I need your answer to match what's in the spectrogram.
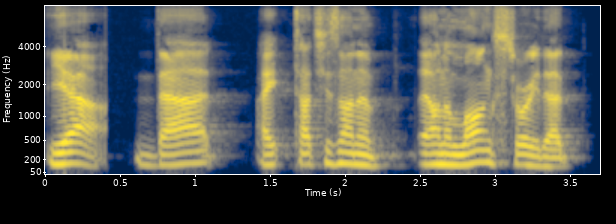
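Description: A man's voice: medium pitch, steady tone, a little slow, bright, forceful tone, smooth. A man in his twenties from India, a podcast guest talking modestly and reflectively in a casual interview. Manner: modest, reflective, with fillers and restarts. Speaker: podcast guest, PhD student.

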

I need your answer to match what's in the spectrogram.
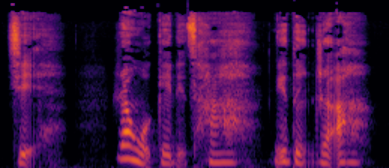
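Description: A woman voicing a young man who is a teasing, devoted lover, speaking in a sly, soft, intimate way. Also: fairly high pitch, normal speed, breathy edge, no room sound, clean studio sound. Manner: playful, sly, softly intimate.

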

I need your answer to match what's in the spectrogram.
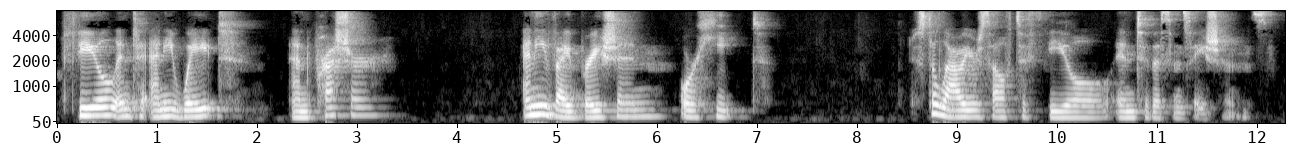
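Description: A woman guides a body-scan meditation in a gentle, soothing voice. Her voice sits a little low, and she speaks very slowly, leaving long pauses between phrases. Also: steady tone. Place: a room with the listeners present.

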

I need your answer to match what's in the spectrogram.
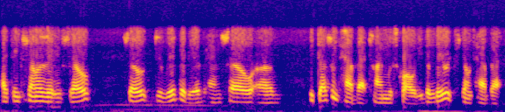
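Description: A very low-voiced older man from Wisconsin chats as a radio guest, thoughtful and meandering, often restarting his sentences. His voice comes through thin and tinny, like a phone line. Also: steady tone, normal speed, husky. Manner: reflective, rambling with frequent restarts. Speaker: guest musician and choral director. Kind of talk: radio interview chat.

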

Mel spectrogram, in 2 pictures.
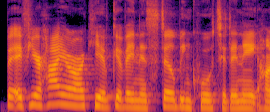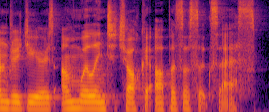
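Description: A woman's voice: deep voice, steady tone, a little fast, fairly bright tone. A woman co-hosting a casual podcast, teasing her co-host in a playful way.

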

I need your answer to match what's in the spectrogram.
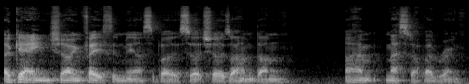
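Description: A man's voice: deep voice, fast talker, reverberant. A man being interviewed about founding his own rum brand, talking in long, rambling answers full of restarts and fillers. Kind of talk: conversational interview.

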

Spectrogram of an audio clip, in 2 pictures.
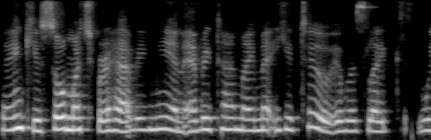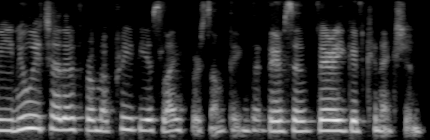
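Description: Mellow-voiced middle-aged woman guest. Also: fairly high pitch, level tone, brisk, few pauses. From Sri Lanka. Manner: open, earnest storyteller with loose rambling phrasing. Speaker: guest, learning method creator. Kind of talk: candid personal interview.

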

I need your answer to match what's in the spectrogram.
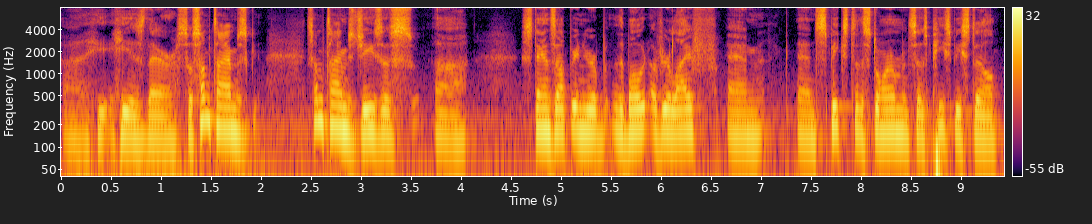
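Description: Earnest middle-aged man, higher-pitched voice. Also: a little slow. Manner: earnest, with frequent restarts and repeated words. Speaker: guest minister. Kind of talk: faith interview, earnest testimony.

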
